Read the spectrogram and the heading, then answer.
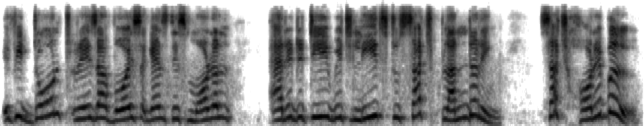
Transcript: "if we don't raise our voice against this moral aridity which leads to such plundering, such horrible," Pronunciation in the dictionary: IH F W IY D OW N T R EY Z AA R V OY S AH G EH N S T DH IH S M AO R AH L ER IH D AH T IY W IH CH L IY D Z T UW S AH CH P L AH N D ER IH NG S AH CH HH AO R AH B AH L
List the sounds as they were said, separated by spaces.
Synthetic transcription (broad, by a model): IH F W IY D OW N T R EY Z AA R V OY S AH G EH N S T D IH S M AO R AH L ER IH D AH T IY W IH CH L IY D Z T UW S AH CH P L AH N D ER IH NG S AH CH HH AO R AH B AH L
